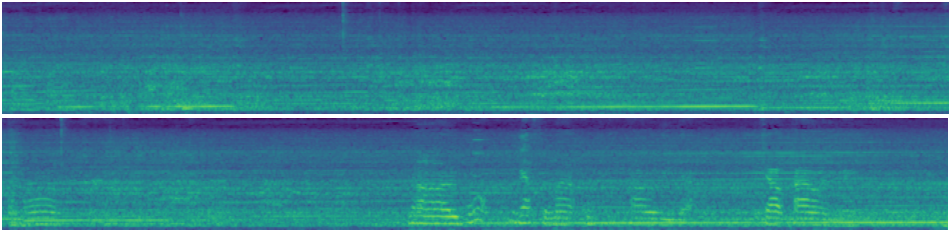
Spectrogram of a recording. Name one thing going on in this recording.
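A racing car engine roars and shifts gears through a loudspeaker.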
